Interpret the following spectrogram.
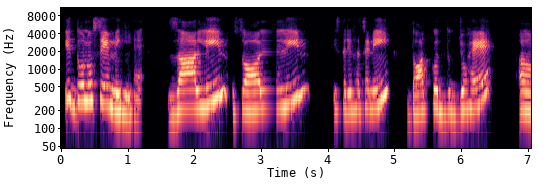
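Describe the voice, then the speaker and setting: A woman teaches a Tajweed recitation class, patiently stretching out letter sounds and frequently checking that her students are following. Her voice is fairly high and fairly bright, though the recording's highs are cut off.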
